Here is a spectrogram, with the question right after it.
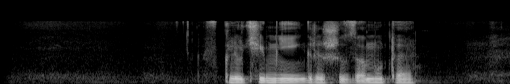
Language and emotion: Russian, angry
